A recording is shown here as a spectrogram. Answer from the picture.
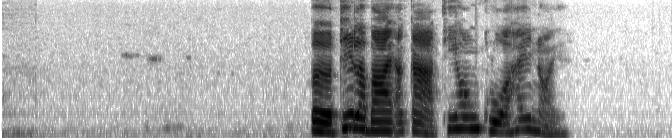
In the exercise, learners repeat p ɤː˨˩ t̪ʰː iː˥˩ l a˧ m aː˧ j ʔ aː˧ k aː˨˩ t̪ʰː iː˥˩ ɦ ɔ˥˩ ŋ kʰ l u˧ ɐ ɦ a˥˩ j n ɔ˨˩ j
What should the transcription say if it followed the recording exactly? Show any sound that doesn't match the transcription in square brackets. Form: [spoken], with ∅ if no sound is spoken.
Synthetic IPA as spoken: p ɤː˨˩ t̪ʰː iː˥˩ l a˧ [b] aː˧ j ʔ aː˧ k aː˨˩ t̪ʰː iː˥˩ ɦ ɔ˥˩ ŋ kʰ l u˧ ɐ ɦ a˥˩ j n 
